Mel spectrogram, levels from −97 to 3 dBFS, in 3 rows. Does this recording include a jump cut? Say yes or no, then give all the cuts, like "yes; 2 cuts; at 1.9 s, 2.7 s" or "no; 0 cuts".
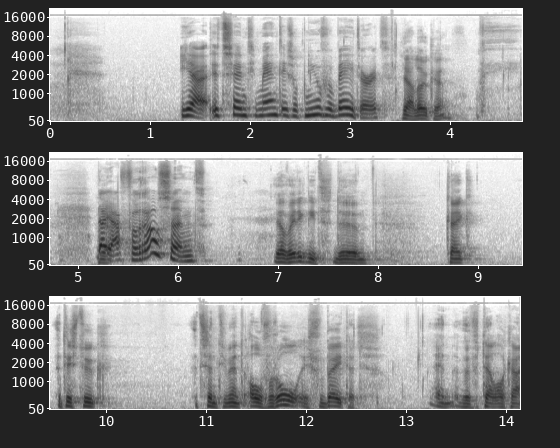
yes; 1 cut; at 1.6 s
